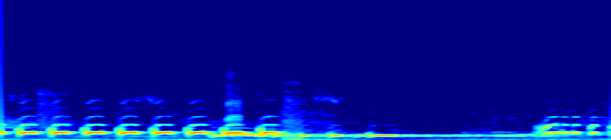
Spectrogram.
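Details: Bangkok-type zebra dove, a female calling to attract males: six rapid staccato coo notes, then a long sustained lower tone, and a fresh burst of clipped notes at the end.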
